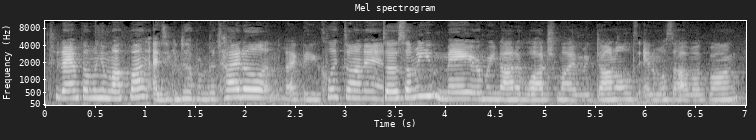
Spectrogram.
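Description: A woman's voice: on the high side, steady tone, fast talker, fairly bright tone, slight background noise, low-quality recording. Chatty young woman eating on camera. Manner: chatty, filler-heavy, candid. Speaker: YouTuber. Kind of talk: casual mukbang vlog. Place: at home, indoors.

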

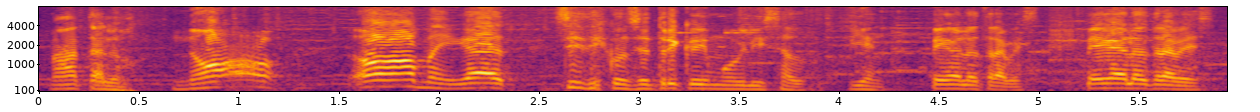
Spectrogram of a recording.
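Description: A man giving animated commentary over a video game, talking straight to his viewers and urging the game on with repeated cries. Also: fairly high pitch, fairly quick, soft background music. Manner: talks to viewers as "chicos". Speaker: gaming YouTuber. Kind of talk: excited Let's Play commentary.

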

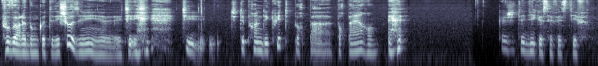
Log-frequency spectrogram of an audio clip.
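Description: Woman comic, lyon accent, slightly low voice, slangy direct-address monologue with whispered asides. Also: measured pace, pauses often, a little mellow. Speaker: comedian. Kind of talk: stand-up comedy monologue.

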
